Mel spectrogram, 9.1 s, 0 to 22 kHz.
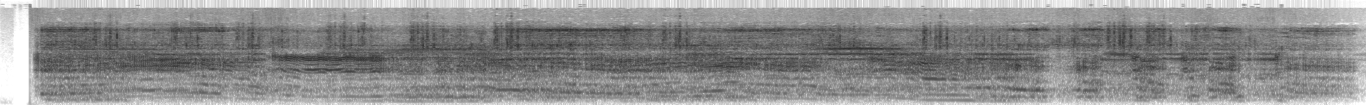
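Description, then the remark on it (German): A person imitates a red deer stag's rutting calls in a stag-calling competition, a 2016 winner: a loud, continuous, raspy bellowing with a rough, grinding texture, sustained for several seconds with only brief dips, alone. “Hirsche röhren nicht nur, sie schreien, orgeln, trenzen und knören”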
